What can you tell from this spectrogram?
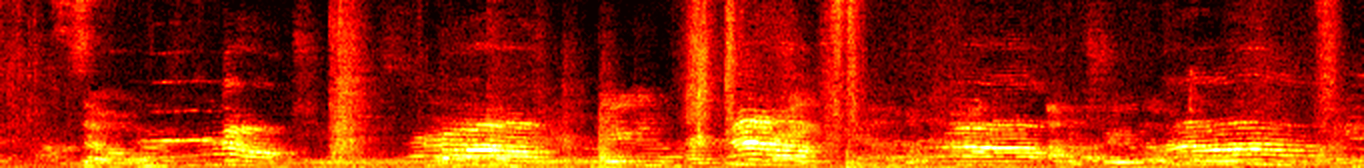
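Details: Domestic Shorthair cat up for adoption, meowing repeatedly: drawn-out, wavering, harmonic-rich meows about every second and a half, some rising then falling, with brief clicks and handling noises between calls.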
